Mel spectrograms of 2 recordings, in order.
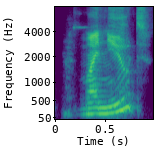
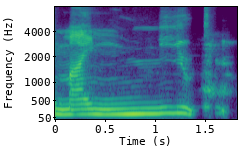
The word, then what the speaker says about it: minute: a weird one because it's spelled exactly like minute but we say my mute right so minute and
